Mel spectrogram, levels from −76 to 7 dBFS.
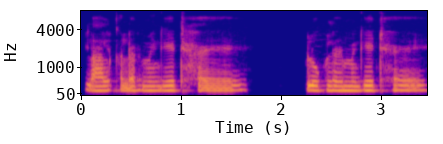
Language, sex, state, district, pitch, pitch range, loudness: Hindi, male, Uttar Pradesh, Gorakhpur, 165 Hz, 160-170 Hz, -16 LUFS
